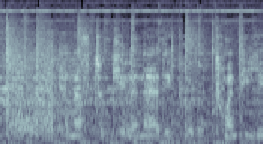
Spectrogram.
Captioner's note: gunshots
